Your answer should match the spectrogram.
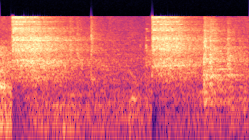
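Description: Metal clatter from a seated cable row machine as its handle is let go: two sudden rattling bursts, one at the start and another about a second and a half in.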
